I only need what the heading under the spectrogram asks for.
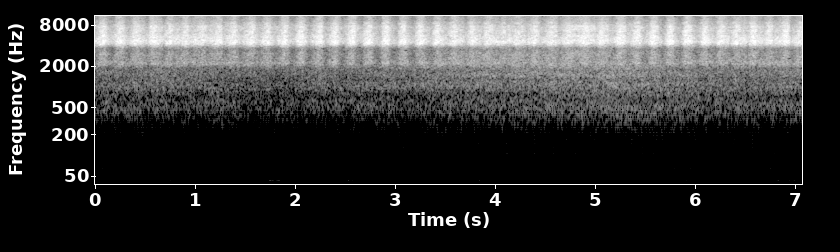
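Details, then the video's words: Steady, shrill cicada chorus on a Greek island beach in summer heat, the buzz throbbing in regular beats roughly three per second, while gentle Adriatic waves hiss faintly underneath. "Cicadas by the Sea - Ocean Waves & Cicada Sounds"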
